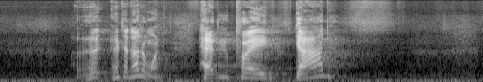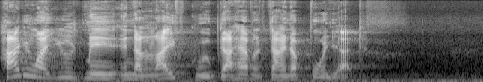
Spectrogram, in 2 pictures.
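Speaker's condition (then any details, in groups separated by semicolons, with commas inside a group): Deafness; congenital, 80% hearing loss since birth, relies on lip reading; masks over lips block understanding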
